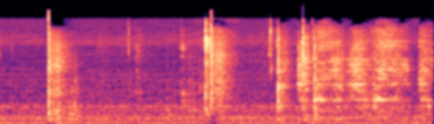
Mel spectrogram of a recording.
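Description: Egg being mixed into egg lemon soup with a utensil: close, rough stirring and scraping against the pot with a few sharp knocks and clinks, no talk.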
